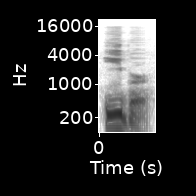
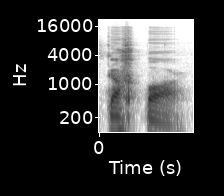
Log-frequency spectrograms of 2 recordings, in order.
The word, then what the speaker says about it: Eber: Thus the name of the man who left the tower of Babel still speaking the one language was not Eber or Hebber. His actual name was Gahbar and his descendants who continued to speak this language were called Gabarim plural.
